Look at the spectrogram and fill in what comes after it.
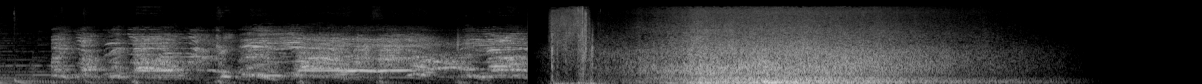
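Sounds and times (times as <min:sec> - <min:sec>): men chanting and shouting: 0:00.5 - 0:05.3.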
